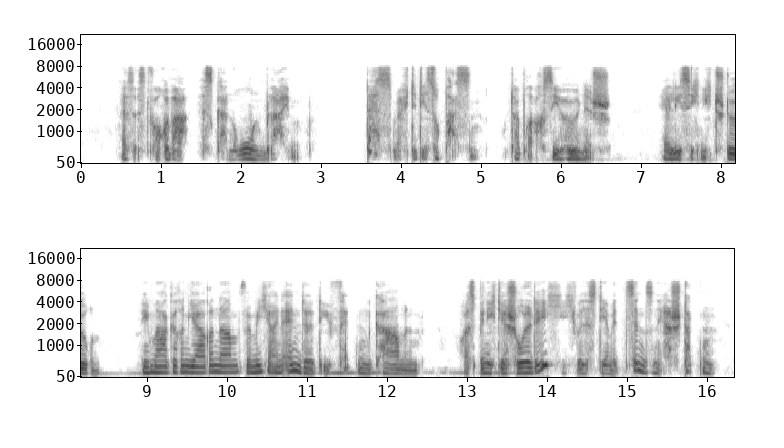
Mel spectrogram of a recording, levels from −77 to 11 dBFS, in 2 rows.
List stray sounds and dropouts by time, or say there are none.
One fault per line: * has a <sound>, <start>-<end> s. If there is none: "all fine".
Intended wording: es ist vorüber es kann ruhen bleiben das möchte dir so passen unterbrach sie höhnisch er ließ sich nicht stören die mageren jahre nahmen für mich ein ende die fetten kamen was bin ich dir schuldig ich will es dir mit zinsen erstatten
all fine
